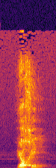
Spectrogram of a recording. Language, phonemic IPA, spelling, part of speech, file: Dutch, /ˈjɔxi/, jochie, noun, Nl-jochie.ogg
- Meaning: diminutive of joch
